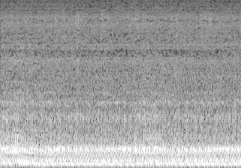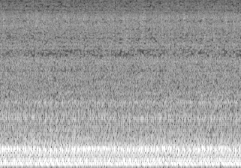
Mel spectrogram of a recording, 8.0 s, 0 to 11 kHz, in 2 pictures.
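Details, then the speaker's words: 1980 Yamaha XJ650 after fitting new (old) exhaust pipes; even, smooth exhaust burble holding steady with no misses or rattles; much better, healthy running. "that doesn't sound like it's he's a should be living on a Speedway now that is so much better"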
